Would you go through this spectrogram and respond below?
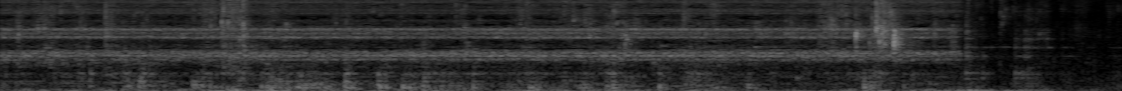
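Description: Tap water runs steadily from a faucet into a sink to soak stale, hardened bread, a continuous close splashing stream with a few surges before it is shut off near the end, leaving quiet.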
